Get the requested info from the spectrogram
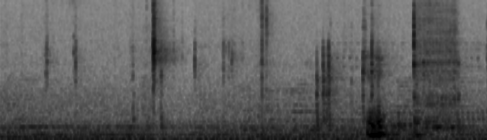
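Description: Handling noise on a table: scattered clicks and taps, then a low thump and a short rasp as a utility knife and a roll of electrical tape are handled and put down, over a low steady hum.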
